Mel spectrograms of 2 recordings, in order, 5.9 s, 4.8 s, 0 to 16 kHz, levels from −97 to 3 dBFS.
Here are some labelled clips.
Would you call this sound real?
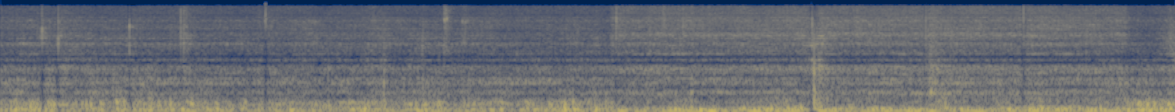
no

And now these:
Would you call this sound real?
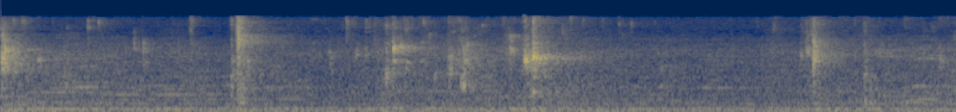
yes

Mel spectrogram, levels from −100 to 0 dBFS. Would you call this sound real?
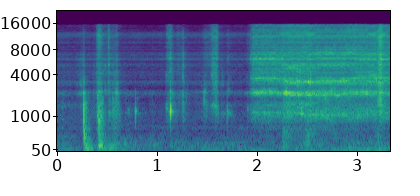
no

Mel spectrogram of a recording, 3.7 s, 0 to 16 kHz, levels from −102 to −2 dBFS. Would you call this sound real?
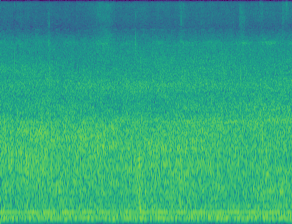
yes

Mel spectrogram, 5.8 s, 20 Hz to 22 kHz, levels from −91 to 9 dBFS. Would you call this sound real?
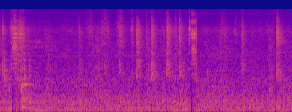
yes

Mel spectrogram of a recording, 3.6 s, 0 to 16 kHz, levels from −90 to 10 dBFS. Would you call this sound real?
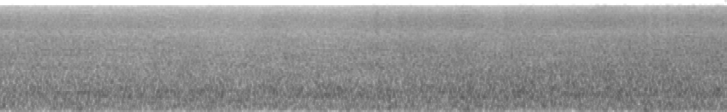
no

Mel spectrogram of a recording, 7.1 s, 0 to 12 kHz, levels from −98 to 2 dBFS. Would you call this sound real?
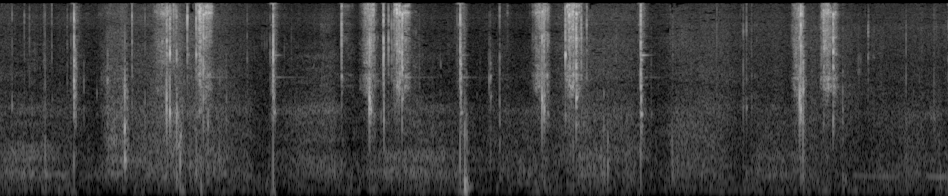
yes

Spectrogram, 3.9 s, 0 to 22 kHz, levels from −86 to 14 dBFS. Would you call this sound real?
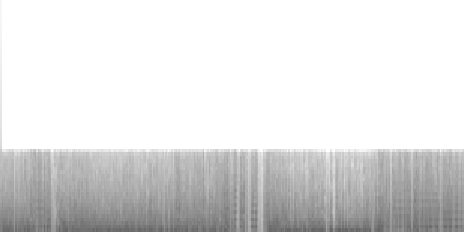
yes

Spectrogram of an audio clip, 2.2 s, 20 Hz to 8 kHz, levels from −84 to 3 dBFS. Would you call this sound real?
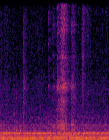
yes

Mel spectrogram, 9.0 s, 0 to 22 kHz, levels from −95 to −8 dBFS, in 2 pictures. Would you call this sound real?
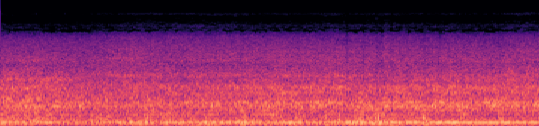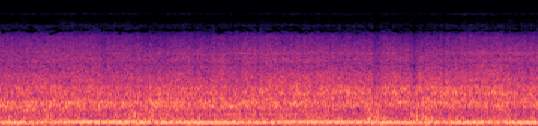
yes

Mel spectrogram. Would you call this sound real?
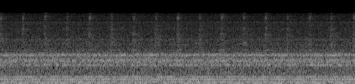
yes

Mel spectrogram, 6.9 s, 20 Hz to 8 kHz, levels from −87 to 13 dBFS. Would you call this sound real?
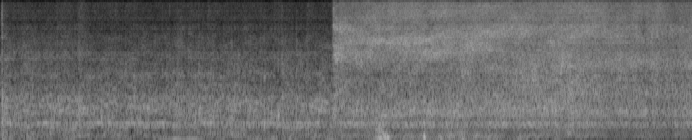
no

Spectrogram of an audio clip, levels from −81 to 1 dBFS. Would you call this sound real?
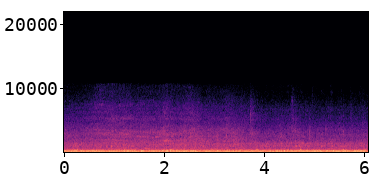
yes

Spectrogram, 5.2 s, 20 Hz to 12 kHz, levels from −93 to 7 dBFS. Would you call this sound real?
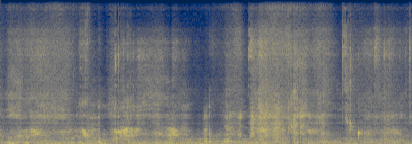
no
